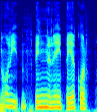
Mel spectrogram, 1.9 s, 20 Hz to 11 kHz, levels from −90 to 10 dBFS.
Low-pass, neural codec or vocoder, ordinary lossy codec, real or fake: none; autoencoder, 22.05 kHz, a latent of 192 numbers a frame, VITS, trained on many speakers; none; fake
